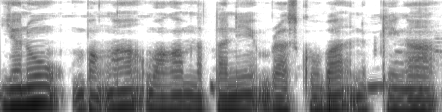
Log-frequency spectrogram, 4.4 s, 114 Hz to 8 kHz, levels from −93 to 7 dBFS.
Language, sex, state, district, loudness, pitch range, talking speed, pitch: Garo, male, Meghalaya, South Garo Hills, -15 LUFS, 100-115 Hz, 95 wpm, 105 Hz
